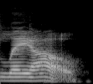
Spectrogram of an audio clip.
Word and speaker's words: Les Halles: You actually don't say the S because there's the H there. So it's just Leal.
